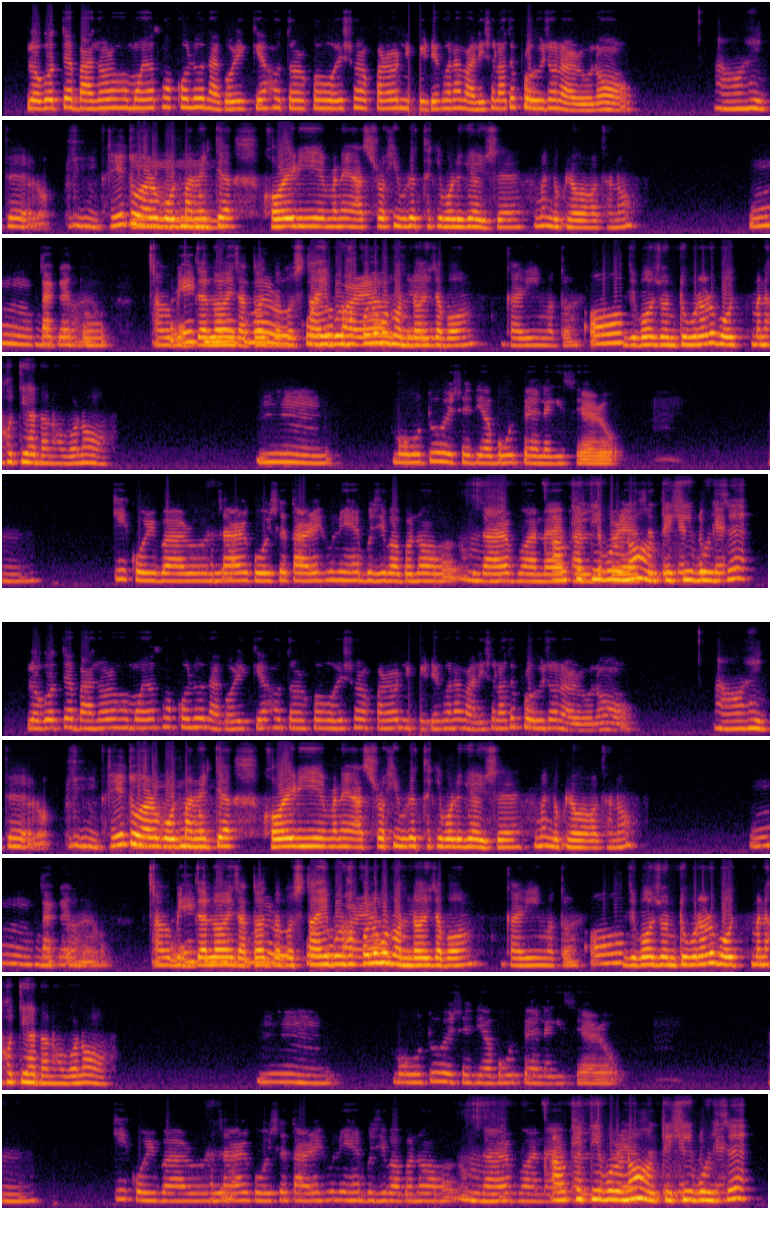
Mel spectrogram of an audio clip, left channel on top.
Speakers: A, on the left (about 70°); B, on the right (about 30°).
A: লগতে বানৰ সময়ত সকলো নাগৰিকে সতৰ্ক হৈ চৰকাৰৰ নিৰ্দেশনা মানি চলাটো প্ৰয়োজন আৰু ন।
B: অ, সেইটোয়ে আৰু সেইটো
A: উম
B: আৰু বহুত
A: উম
B: মানুহে এতিয়া ঘৰ এৰি মানে আশ্ৰয় শিবিৰত থাকিবলগীয়া হৈছে ইমান দুখ লগা কথা ন।
A: উম,
B: সেনেকুৱা
A: তাকেইতো।
B: আৰু আৰু বিদ্যালয়
A: এইটো মানে
B: যাতায়াত
A: তোমাৰ
B: ব্যৱস্থা
A: ৰোধ কৰিব
B: সেইবোৰ
A: পাৰা
B: সকলোবোৰ
A: হৈছে
B: বন্ধ হৈ
A: আৰু।
B: যাব গাড়ী মটৰ
A: অ
B: জীৱ জন্তু বোৰ আৰু বহুত মানে ক্ষতি সাধন হ'ব ন।
A: উম, বহুতো হৈছে দিয়া বহুত বেয়া লাগিছে আৰু।
B: উম,
A: কি কৰিবা আৰু
B: ভাল
A: যাৰ গৈছে তাৰে শুনিহে বুজি পাব। ন
B: উম
A: যাৰ হোৱা নাই
B: আৰু খেতিবোৰ
A: ভালদৰে
B: ন
A: আছে
B: কৃষিবোৰ
A: তেখেতলোকে
B: যে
